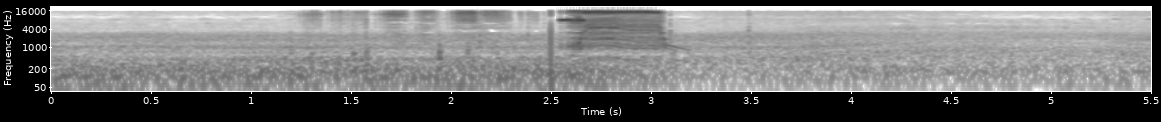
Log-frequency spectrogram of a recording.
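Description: Outdoor background rumble, uneven and strongest low down, like wind or distant traffic on the microphone. About two and a half seconds in comes a short, loud pitched call or cry that rises and falls, and the rumble eases a little after it.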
